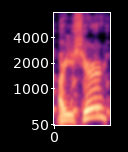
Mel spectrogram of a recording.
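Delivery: usual speaking voice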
